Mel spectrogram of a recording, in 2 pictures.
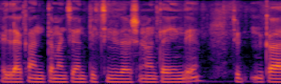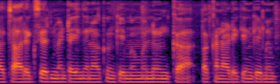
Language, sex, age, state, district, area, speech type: Telugu, male, 18-30, Telangana, Medchal, urban, spontaneous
